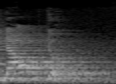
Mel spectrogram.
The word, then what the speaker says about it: doubt: DOUBT यानी डाउट, ब है ऐसा हम बोलेंगे, लेकिन ब डाउट नहीं बोलना है, हम कैसा बोलेंगे डाउट, डाउट। इसीलिए बी है वो यहाँ पे साइलेंट है।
